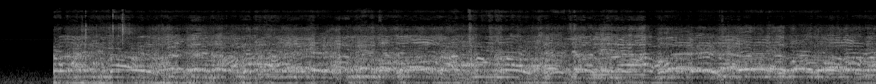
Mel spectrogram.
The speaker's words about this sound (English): Palestinians are once again laying to rest their loved ones killed by Israeli forces. This time, the funeral procession is for three men fatally shot in the occupied West Bank city of Jenin.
